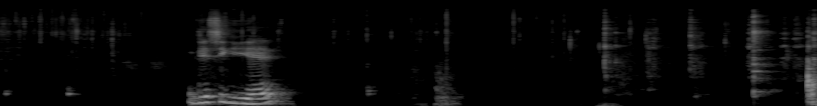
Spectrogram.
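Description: A metal spoon scrapes and taps against a frying pan.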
